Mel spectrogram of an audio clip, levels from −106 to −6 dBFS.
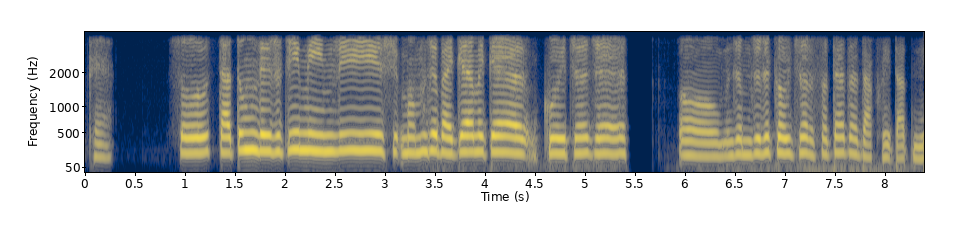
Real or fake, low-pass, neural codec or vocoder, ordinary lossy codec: fake; 3.6 kHz; codec, 16 kHz in and 24 kHz out, 0.4 kbps, LongCat-Audio-Codec, two codebook decoder; none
